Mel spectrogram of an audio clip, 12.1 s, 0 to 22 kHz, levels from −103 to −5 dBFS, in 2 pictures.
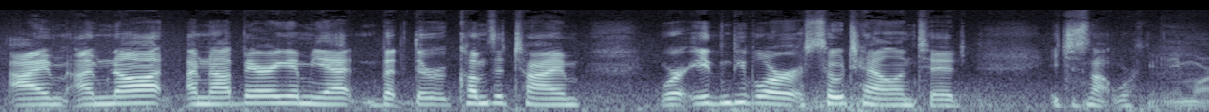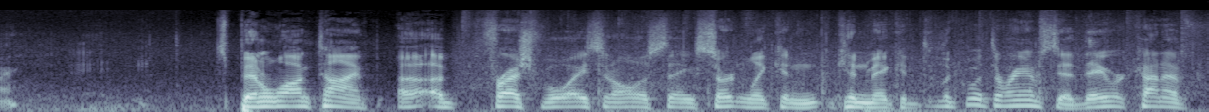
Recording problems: rain or running water; faint; throughout; 20 dB below the speech

